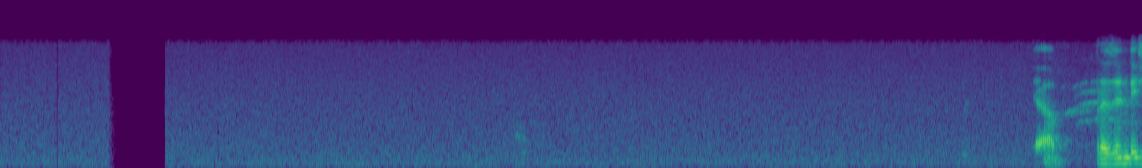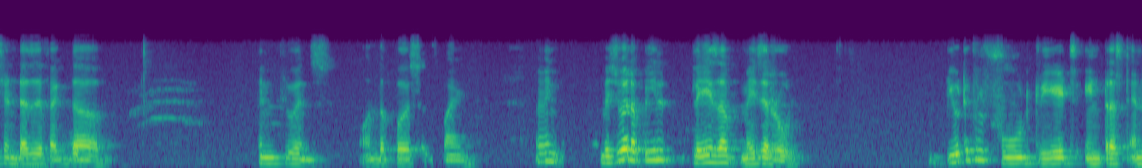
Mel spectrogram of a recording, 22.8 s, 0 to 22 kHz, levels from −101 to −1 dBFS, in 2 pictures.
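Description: A short stall from a late packet at 0.55 to 0.67 s: a packet missed its slot, the jitter buffer ran dry, and the receiver held the last sound for about 23 ms before resuming from the same point. It sounds like a brief smear, not a dropout.

A call audio freeze from 1.09 to 1.67 s, likely caused by packets held up in transit emptying the buffer. The sound is stretched into a fading buzz that sinks to near silence for about 530 ms, then continues where it stopped, inserting a gap of roughly 0.56 s.

An echo leak at 12.10 to 12.25 s: a delayed copy of the speech comes back, 361 ms behind and only about 5 dB below it. The likely cause is a far-end loudspeaker whose echo canceller let its microphone pickup through.

Another short stall from a late packet at 16.82 to 16.88 s holds the sound for about 43 ms, nearly twice as long a drag as the first.

A second echo leak at 17.33 to 17.42 s has the same 361 ms delay but sits about 25 dB down, so it is only a faint trace trailing the speech.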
